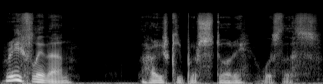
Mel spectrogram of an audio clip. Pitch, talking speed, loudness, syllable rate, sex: 100 Hz, 130 wpm, -21 LUFS, 5.2 syllables/s, male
